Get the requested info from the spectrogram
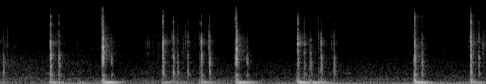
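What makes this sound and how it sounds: Fingertips type on a mechanical keyboard with an aluminium case and plastic keycaps. Irregular bursts of short, clicky keystrokes each carry a deep low thock and a bright snap on top. Every press dies away quickly into near silence.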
